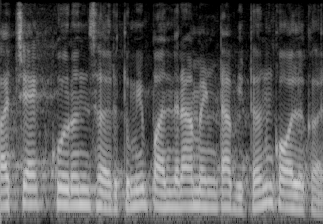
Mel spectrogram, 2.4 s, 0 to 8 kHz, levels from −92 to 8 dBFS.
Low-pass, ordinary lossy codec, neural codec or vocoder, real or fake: none; none; codec, 16 kHz, 16 kbps, FunCodec, trained on Chinese and English, 50 frames a second; fake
